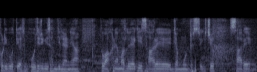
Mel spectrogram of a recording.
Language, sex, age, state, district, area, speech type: Dogri, male, 30-45, Jammu and Kashmir, Jammu, rural, spontaneous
